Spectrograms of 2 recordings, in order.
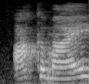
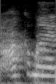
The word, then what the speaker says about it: Akamai: with Nelson Rodrigues from Akamai is that how you would pronounce that hey say yeah I'll come I that's right yeah I figured it was more like the Japanese pronunciation by the spelling xmi the Hawaiian word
